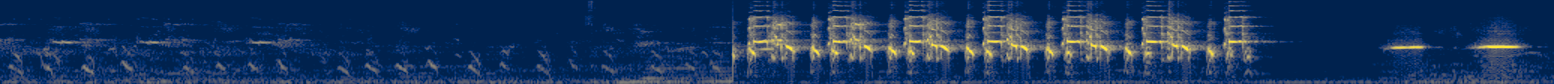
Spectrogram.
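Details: Grey francolin pair, Dhakni teetar: after soft chirps from another bird, six loud grating phrases come in quick rhythm, then two clear whistled notes.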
